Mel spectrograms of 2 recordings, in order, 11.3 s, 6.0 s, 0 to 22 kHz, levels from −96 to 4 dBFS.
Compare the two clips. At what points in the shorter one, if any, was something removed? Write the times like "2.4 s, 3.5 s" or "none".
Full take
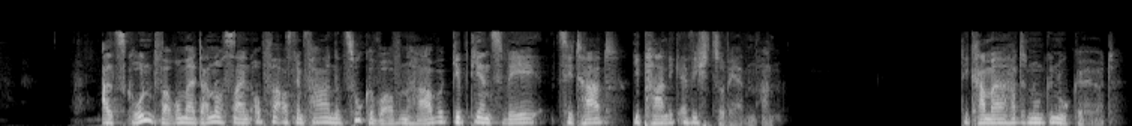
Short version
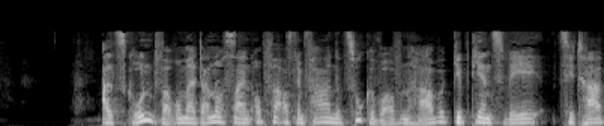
none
